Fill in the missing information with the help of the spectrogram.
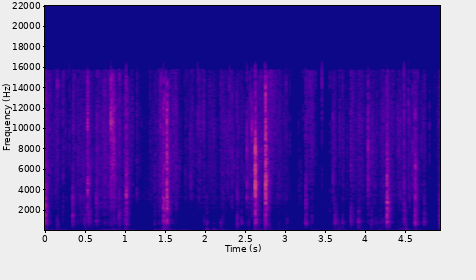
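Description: A sheet of lined notebook paper coated with rainbow glitter is rubbed flat with the palm and long nails, then lifted and crinkled in both hands. The result is a series of short, dry, bright crackling and scratching bursts with quick gaps between them and a faint low rumble underneath.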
